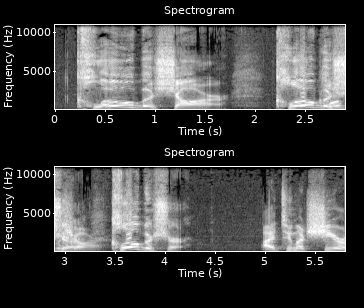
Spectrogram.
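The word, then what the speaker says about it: Klobuchar: globe clover shower clothes char clove the chadar clover sure I had too much shear on the char yeah too much shear okay clover sure that no one's gonna ever get that name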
